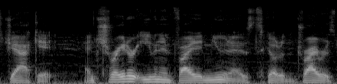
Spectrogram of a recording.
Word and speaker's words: Muniz: Frankie was given an M&M's jacket, and Schrader even invited Muniz to go to the driver's meeting with him.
